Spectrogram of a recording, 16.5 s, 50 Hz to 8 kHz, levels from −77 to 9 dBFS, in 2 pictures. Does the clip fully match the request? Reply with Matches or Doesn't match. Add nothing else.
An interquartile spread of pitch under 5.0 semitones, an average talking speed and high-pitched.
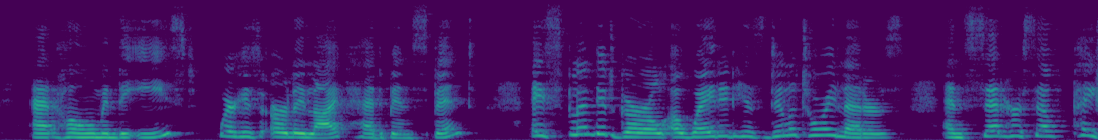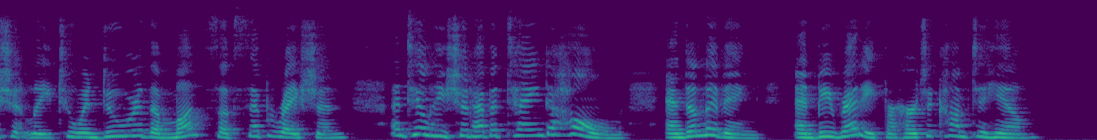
Doesn't match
